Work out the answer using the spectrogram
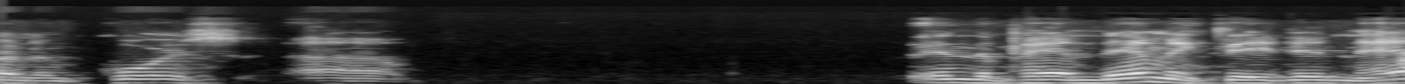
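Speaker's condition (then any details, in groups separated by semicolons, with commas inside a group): ALS; about a year since diagnosis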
